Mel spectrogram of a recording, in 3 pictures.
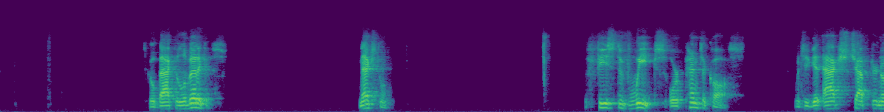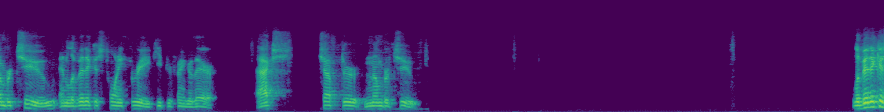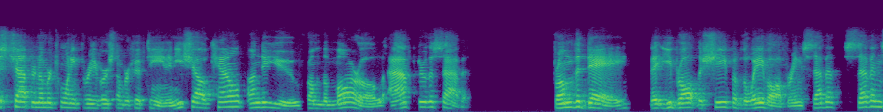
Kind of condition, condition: setting, large echoing room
